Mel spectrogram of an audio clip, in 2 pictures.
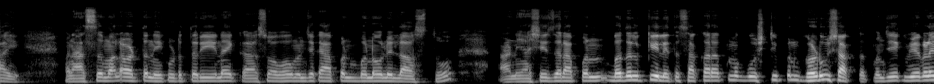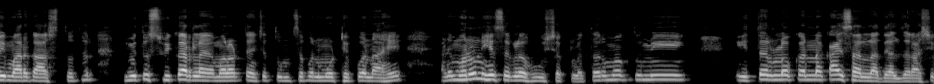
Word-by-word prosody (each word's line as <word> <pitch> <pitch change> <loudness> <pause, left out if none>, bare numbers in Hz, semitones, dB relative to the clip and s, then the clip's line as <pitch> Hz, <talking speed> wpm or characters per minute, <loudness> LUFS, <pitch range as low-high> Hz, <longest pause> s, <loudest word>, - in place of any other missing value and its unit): हा 145 - -5
आहे 125 -3 -8 0.5
आणि 140 - -5
असं 140 +5 0
मला 165 +1 -1
वाटतं 170 0 0
नाही 150 -1 0
कुठेतरी 160 +1 -3
नाही 165 0 -1
का, 140 0 -5
स्वभाव 150 +3 -4
म्हणजे 155 +1 -3
काय? 160 -1 -2
आपण 155 +1 -3
बनवलेला 155 -2 0
असतो 125 0 -9 0.4
आणि 130 +3 -6
असे 140 +4 -3
जर 165 +1 -1
आपण 170 +2 0
बदल 195 +3 +5
केले 195 -5 +7
तर 175 - -4
सकारात्मक 180 +3 -2
गोष्टी 185 +2 -1
पण 210 -1 -2
घडू 180 +5 +6
शकतात. 165 -8 +1
म्हणजे 150 +4 -1
एक 180 -1 -6
वेगळंही 190 +3 +6
मार्ग 175 0 +2
असतो. 165 +1 -2
तर 205 +5 -10
तुम्ही 200 -3 -3
तो 230 - 0
स्वीकारला, 205 -4 +3
मला 175 0 +1
वाटतं 180 +1 -3
ह्याच्यात 175 +2 -4
तुमचं 170 0 -5
पण 180 -2 -2
मोठेपण 170 0 -1
आहे 165 +5 -2 0.4
आणि 195 - -1
म्हणून 225 +5 +4
हे 225 -1 +6
सगळं 190 -3 +2
होऊ 165 +1 -5
शकलं. 140 -4 -7
तर 190 +1 -1
मग 215 0 -3
तुम्ही 215 0 -1 0.6
इतर 195 +5 +1
लोकांना 215 0 +1
काय 225 -1 +3
सल्ला 175 -6 +2
द्याल? 145 -1 -2
जर 150 0 -3
अशी 135 -4 -4
175 Hz, 195 wpm, -22 LUFS, 155-200 Hz, 0.6 s, केले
